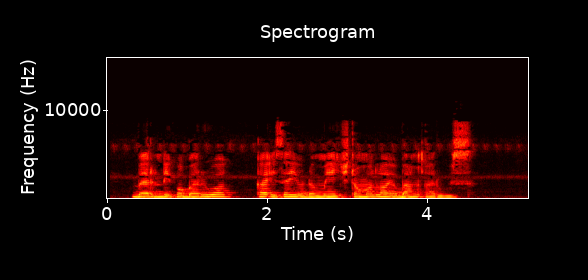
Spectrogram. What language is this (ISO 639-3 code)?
luo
